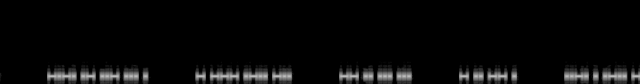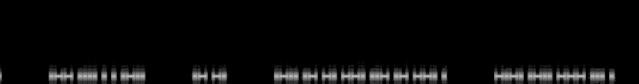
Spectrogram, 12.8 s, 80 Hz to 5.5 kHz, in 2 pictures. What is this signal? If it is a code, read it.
Morse code, heard as a keyed tone, about 50 wpm, 600 Hz. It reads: CAUSE TOLD MISS TIME FELT WHEEL AN LANGUAGE CLOSE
